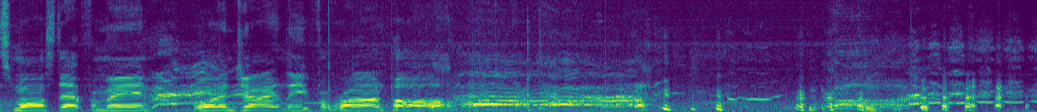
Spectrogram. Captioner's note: laughter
